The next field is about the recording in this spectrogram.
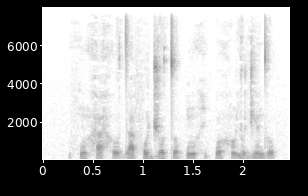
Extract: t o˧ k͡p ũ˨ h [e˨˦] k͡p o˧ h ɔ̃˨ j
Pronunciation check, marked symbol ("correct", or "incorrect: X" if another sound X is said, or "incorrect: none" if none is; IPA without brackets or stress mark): incorrect: i˨˦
